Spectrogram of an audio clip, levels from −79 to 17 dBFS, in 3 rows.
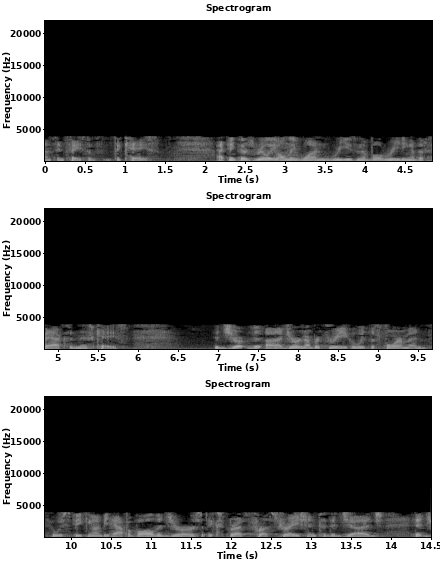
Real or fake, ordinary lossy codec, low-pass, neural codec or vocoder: real; AAC, 16 kbps; 7.2 kHz; none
